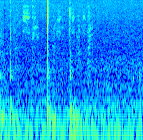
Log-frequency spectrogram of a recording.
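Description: A marker or chalk scratching out quick short strokes on a classroom board during a physics lesson, a few sharp taps and scrapes over a soft room hum, fairly close and faint.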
